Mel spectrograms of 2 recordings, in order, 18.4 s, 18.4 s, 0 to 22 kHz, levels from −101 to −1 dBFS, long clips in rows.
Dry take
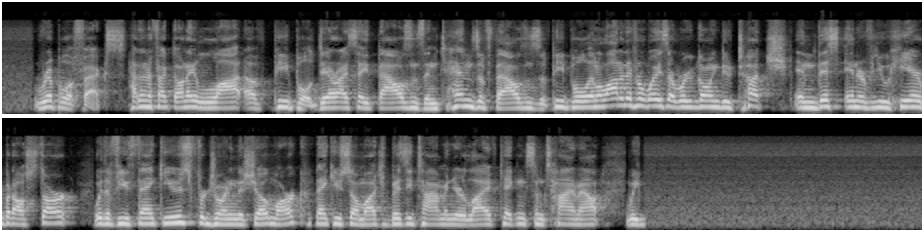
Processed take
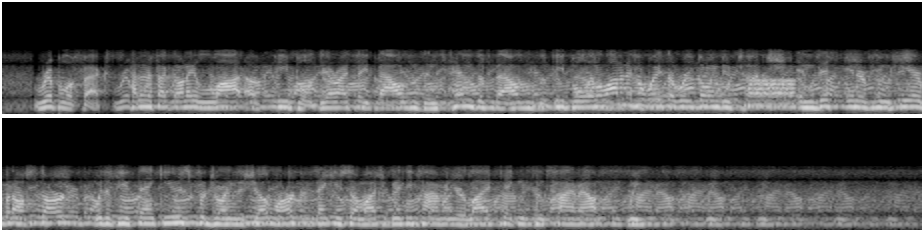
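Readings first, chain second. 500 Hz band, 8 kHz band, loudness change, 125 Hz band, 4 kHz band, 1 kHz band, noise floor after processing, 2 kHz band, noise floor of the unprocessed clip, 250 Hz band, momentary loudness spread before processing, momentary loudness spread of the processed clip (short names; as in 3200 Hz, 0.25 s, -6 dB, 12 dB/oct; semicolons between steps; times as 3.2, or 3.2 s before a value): -9.0 dB, under -40 dB, -3.5 dB, -1.0 dB, -12.5 dB, 0.0 dB, -45 dBFS, -3.5 dB, -48 dBFS, -3.0 dB, 5 LU, 14 LU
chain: downsampling 8000 Hz; fixed phaser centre 1100 Hz, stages 4; on a send: swung echo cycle 1.289 s, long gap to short 1.5:1, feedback 45%, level -9 dB; on the sum: spectral repair 7.52–7.89, 220–1400 Hz before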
